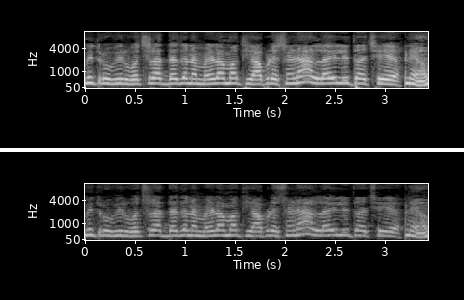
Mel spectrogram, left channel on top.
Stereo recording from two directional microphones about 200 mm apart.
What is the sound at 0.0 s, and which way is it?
Speech, 40° left (ahead or behind).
